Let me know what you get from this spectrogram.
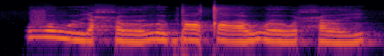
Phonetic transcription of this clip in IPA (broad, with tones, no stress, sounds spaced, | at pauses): v o˥˨ β ɯ˨˩˦ i̯ ħ ɵː˨˩˦ ð ɯ˨˩˦ ɡ ɾ ɯ˨˩˦ tˤ ɵː˨˩˦ u̯ w əː˨˩˦ u̯ ħ ə˨˩˦ i̯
